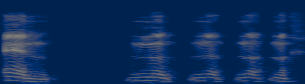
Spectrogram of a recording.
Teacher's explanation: you can of course notice that your tongue is touching the roof of your mouth which is the tooth Ridge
